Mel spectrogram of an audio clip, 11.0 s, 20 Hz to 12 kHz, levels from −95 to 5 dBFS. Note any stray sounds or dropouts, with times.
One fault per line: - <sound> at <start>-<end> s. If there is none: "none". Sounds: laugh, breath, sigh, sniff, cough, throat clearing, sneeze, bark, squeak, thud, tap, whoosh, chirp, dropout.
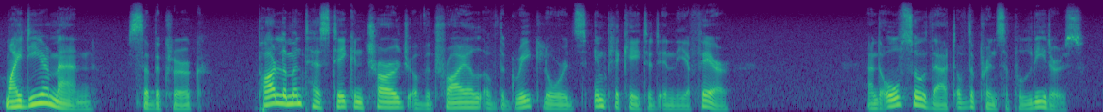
none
